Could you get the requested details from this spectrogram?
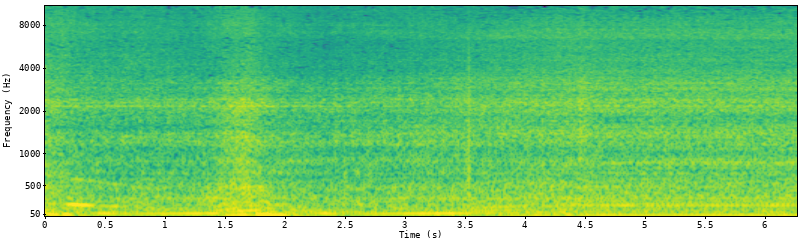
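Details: Isuzu Panther diesel after new liner rebuild, first start, still cold: steady low clatter settling into an even idle after a brief rev, no knocks or misses. Healthy cold idle.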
